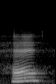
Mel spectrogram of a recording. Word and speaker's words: He: the grammatical term is he the sound is H when it is at the end of the word it is silent okay now sometimes there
